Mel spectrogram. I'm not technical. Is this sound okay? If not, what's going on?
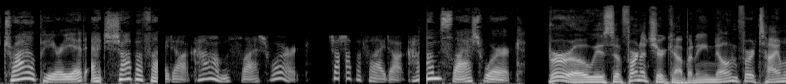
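No. At about 1.57 seconds, just after "trial period at", the recording likely switched to a poorer microphone, an input switched to a poorer device. There's a brief gap of about 80 ms at the switch. From then until about 4.27 seconds the speech sounds dull and boxy, because nothing above 3.8 kHz gets through. It's also noticeably quieter, with a faint new background noise, until the clearer sound returns.

Inside that stretch, from about 3.32 to 3.46 seconds, there are frames out of order. Two neighbouring chunks of audio, each 72 ms long, were delivered in the wrong order and played back swapped, which fits runs of three frames each. You hear a short garbled flutter. Nothing is missing; it's just shuffled.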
